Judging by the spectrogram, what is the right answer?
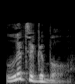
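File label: "litigable", British English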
